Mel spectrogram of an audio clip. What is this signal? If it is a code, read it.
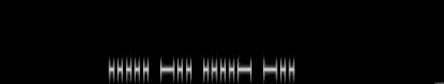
Morse code, heard as a keyed tone, about 29 wpm, 700 Hz. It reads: 5D4D
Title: Four Challenging Letter-Number Combinations 28wpm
